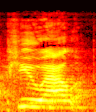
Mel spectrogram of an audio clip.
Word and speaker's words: Puyallup: And you're not having, how do you pronounce that town that looks like Polly up? I knew I had it wrong. Say it again. Puyallup. One more time.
